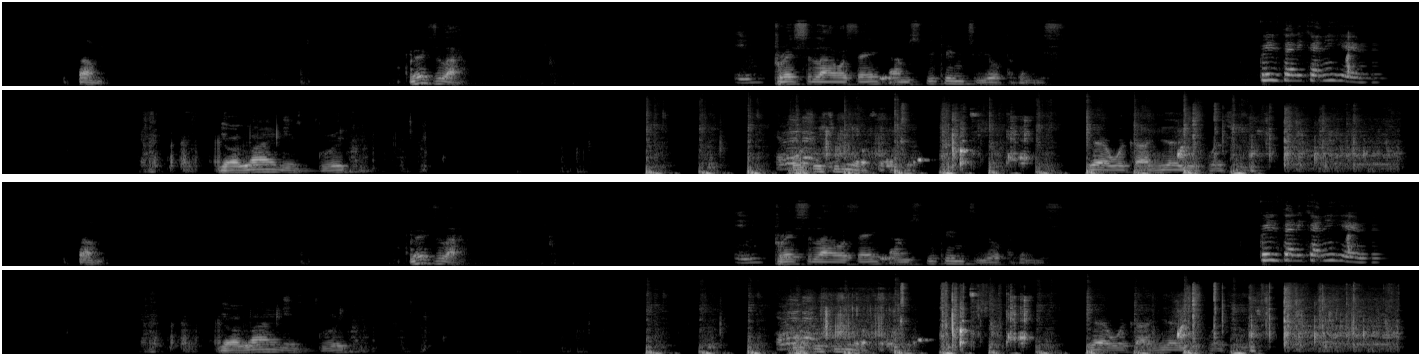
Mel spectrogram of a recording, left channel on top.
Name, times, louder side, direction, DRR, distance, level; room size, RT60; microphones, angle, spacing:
voice 1, 4.1-4.6 7.7-10.6 15.6-17.9 22.1-23.3 25.0-26.4, left 4 dB, 75° left, 0.5 m, -36 dB
voice 2, 12.6-13.6 21.9-22.6, equal, ahead, 0.8 m, -36 dB
Walk footsteps, 20.6-20.9 21.1-25.2 25.5-25.7 26.0-26.7, left 1 dB, 40° left, 0.7 m, -35 dB
voice 3, 21.9-23.2 23.6-24.5 25.9-26.2 26.6-28.2, right 4 dB, 40° right, 0.4 m, -34 dB
2.6 x 2.2 x 3.9 m
head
